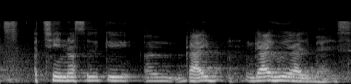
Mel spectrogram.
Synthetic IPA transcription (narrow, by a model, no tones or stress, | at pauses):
d͡ʒ | ətːʃʰinəslkiɡaiɡaːiɦueaːd͡ʒbʱɛ̃s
